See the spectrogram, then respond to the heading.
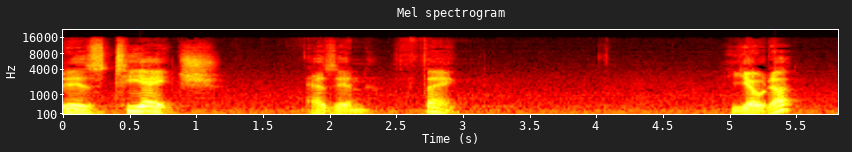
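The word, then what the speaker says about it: iota: th as in thing Yoda is the short I but it's pronounced as the I in intrigue kapa is the K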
